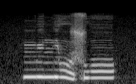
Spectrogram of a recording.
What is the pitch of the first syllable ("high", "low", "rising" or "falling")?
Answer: high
